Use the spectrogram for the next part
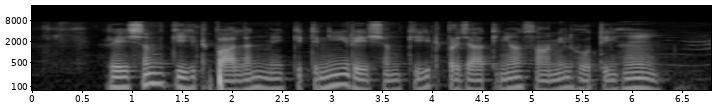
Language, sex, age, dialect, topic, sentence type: Hindi, male, 31-35, Marwari Dhudhari, agriculture, statement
